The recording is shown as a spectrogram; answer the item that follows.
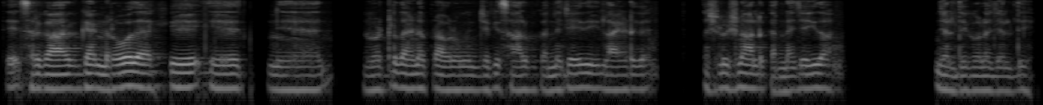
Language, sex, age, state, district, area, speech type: Dogri, male, 30-45, Jammu and Kashmir, Reasi, urban, spontaneous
